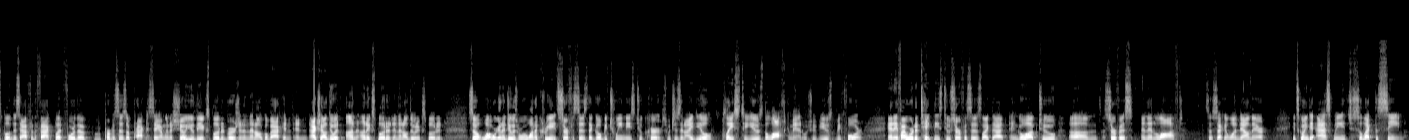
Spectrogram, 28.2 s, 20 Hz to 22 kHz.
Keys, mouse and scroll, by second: 2.2-7.3 drag, 9.6 click, 12.3 click, 17.6 click, 18.9 click, 22.9 click, 25.0 click.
